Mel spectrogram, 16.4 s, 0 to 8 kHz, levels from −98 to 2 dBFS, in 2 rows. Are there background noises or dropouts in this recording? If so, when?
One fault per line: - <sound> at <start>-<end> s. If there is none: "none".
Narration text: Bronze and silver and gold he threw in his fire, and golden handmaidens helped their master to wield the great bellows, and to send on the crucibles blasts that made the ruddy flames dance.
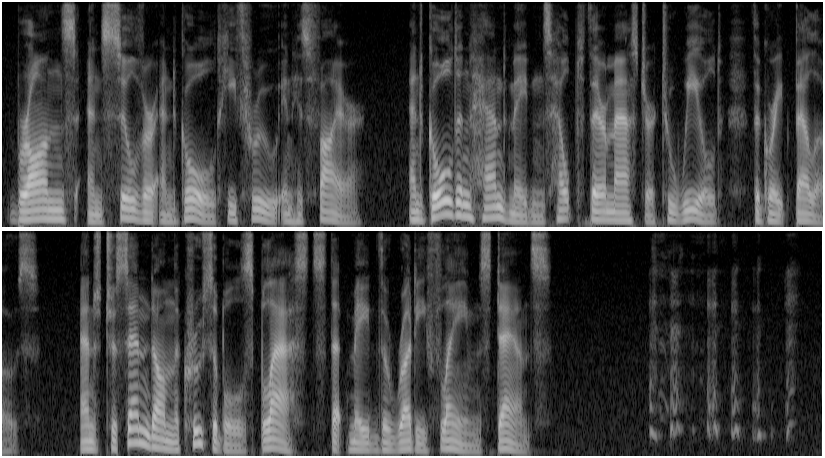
- laugh at 14.7-16.2 s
